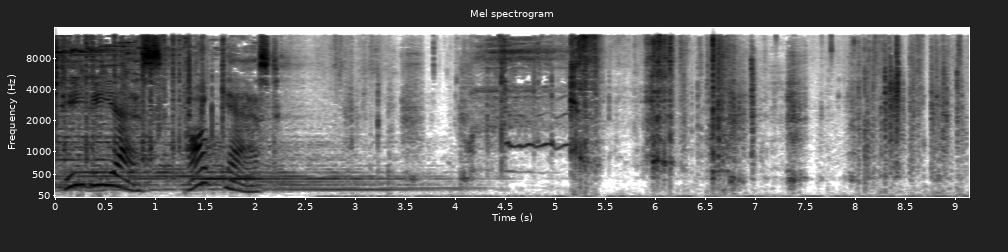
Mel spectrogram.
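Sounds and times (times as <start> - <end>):
speech: 0.1 - 2.3
crunchy chewing of food: 2.8 - 9.1.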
